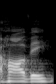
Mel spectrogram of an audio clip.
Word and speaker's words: HRVY: was like okay like how do I say his name is it Harvey is it people ask but now it's Harvey yeah but you know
